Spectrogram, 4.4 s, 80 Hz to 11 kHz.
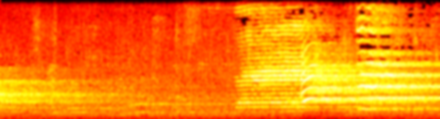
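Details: At Nagoya Port Aquarium, Japan, on 30 March 2019, a captive beluga whale eats fish and then plays. Quiet murmuring comes first. Then layered harmonic whistles enter, with a quick upward squeak in the middle.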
